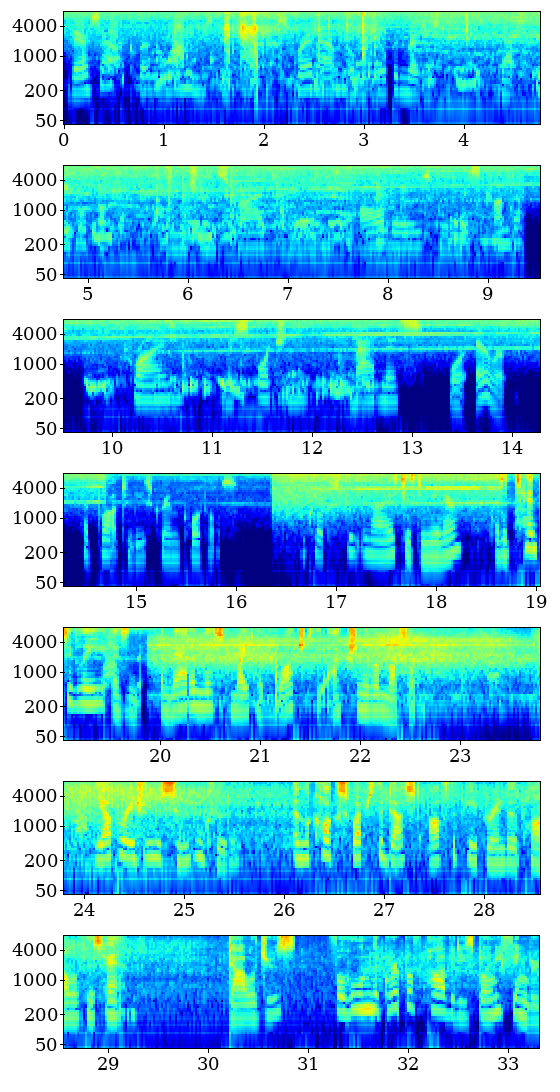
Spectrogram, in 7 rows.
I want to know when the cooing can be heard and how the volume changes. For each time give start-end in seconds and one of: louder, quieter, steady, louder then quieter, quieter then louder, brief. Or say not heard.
0.7-12.8 steady.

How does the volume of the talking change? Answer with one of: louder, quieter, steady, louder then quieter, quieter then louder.
louder.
